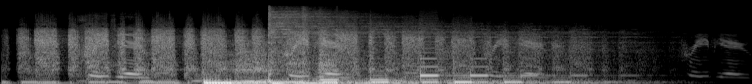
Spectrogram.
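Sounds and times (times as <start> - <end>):
agony music stinger: 1.9 - 6.5.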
